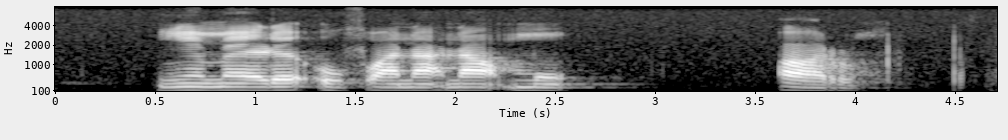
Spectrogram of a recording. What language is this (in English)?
Venda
